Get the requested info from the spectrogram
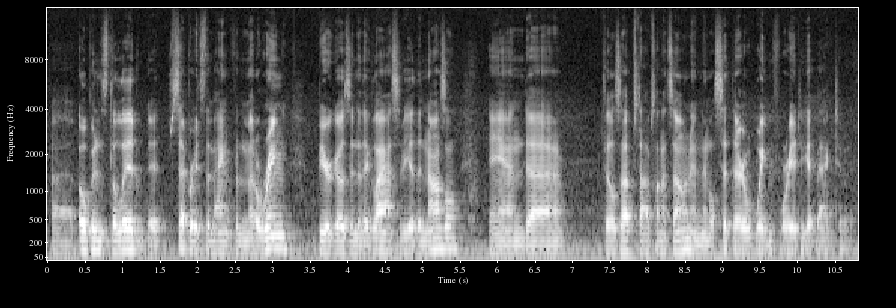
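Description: A man's voice: fairly low pitch, steady tone, normal speed, fairly bright tone, a little hiss or hum. A man from Washington state, a company founder being interviewed in his office, telling his story in a laid-back way and laughing easily. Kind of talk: casual storytelling.

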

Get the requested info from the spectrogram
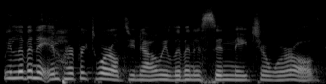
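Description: Gravelly woman hosting a church panel. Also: mid-range voice, a little fast, darkish tone. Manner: upbeat, calls out amens to the room. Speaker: women's event host. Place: church hall with audience.

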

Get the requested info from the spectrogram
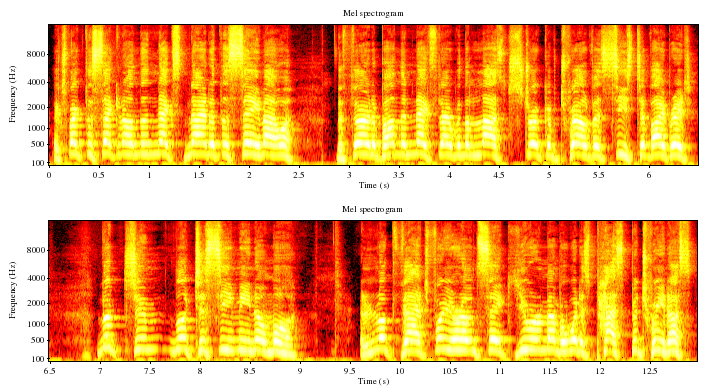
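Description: A man voicing a tormented old male ghost in chains, speaking in a mournful, drawn-out lament. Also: very high voice, a bit bright, voice pushed up. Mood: solemn warning. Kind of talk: audiobook character reading.

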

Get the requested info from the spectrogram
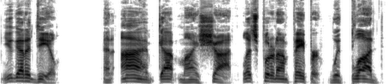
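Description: A man voicing an excitable veteran film director with an enthusiastic, emphatic manner, in an audiobook. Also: fairly low pitch, a little slow, dry recording, clean studio sound.

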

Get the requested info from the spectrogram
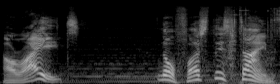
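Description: A man's voice: fairly high pitch, wildly swooping pitch, slow, pushed and bright, faint music behind, full character voice. Man acting a swooping, domineering tavern keeper. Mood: domineering, scolding. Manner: bossy, grumbling, emphatic. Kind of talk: fantasy audio drama acting.

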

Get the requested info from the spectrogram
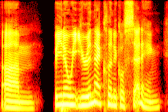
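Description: Chatty man with a higher-pitched voice. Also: animated, a little fast, no echo. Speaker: podcast host, chiropractor. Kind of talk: casual interview.

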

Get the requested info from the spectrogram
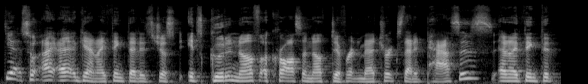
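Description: A man chatting casually as a podcast co-host reviewing a cartoon, rephrasing his thoughts haltingly as he goes. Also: a little high, pushed and bright.

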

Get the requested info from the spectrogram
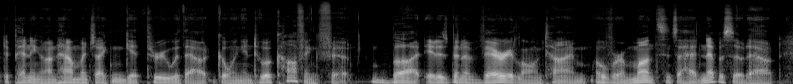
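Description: Man, podcast host, extremely low voice, raspy after being sick, earnest and steady. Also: no room sound. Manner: earnest, steady, advice-giving. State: raspy from recent illness. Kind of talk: casual solo podcast monologue.

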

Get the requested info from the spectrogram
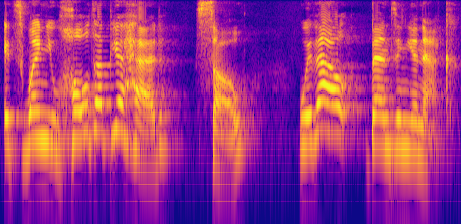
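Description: A fretful old male wasp from a storybook , voiced by a woman. The voice jumps high and swoops about as it grumbles. The manner is peevish and self-pitying, with rustic, ungrammatical turns of phrase. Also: big pitch swings, slow. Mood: gentler, self-pitying.

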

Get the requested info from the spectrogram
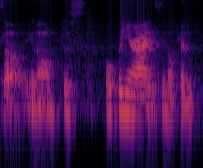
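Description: A woman's voice: fairly low pitch, level tone, fairly quick, gravelly, a little mellow, reverberant, rough recording. A woman who co-owns a restaurant, speaking bluntly and matter-of-factly in a casual interview. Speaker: restaurant co-owner.

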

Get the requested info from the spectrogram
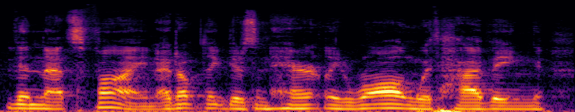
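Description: A man's voice: medium pitch, steady tone, brisk, a little mellow. A man co-hosting a casual discussion, explaining his thoughts in a thoughtful, conversational way. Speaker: podcast co-host discussing game design.

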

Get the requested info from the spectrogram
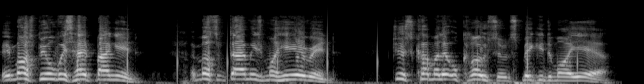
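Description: Man voicing a loud, cocky bonehead dinosaur bully. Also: high voice, animated, brisk, slight background noise, voice pushed up. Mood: defiant. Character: brash bullying bonehead dinosaur, thuggish, boastful and thick-skulled. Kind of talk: children's storytelling character voice.

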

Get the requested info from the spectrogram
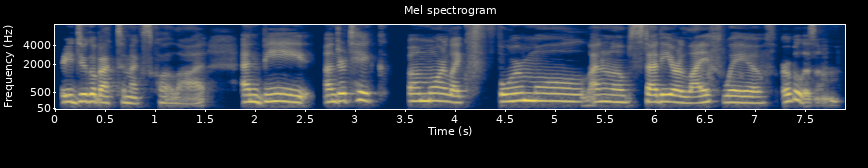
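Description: A woman hosting an interview, asking questions casually and backchanneling with soft "mm-hmm"s. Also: medium pitch, steady tone, moderate pace. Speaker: podcast host.

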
